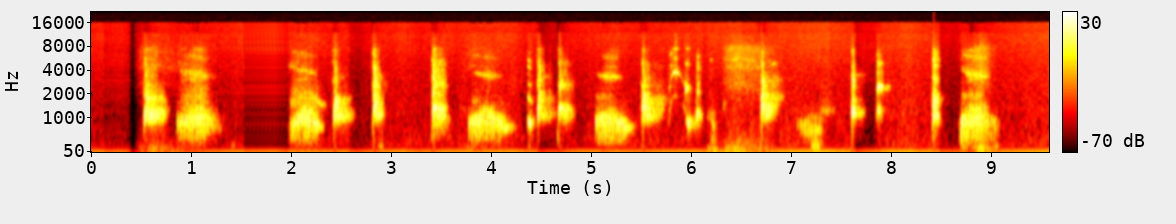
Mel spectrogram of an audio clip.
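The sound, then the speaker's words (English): Loud turkey purrs and clucks, a contentment call, likely made on a hand-held game call: a steady run of short, rolling, chirpy bursts with brief pauses between them, and no talking. “There's a few different ways to purr, guys.”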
